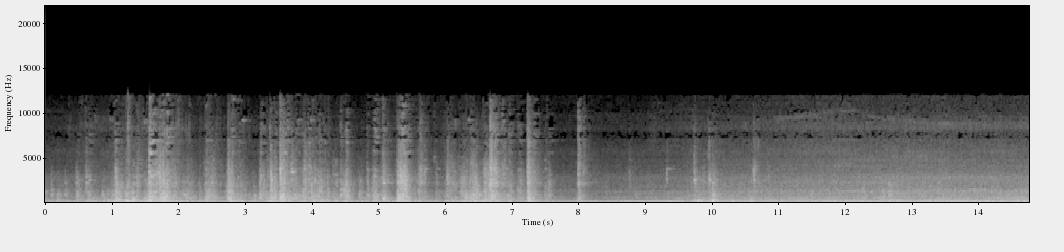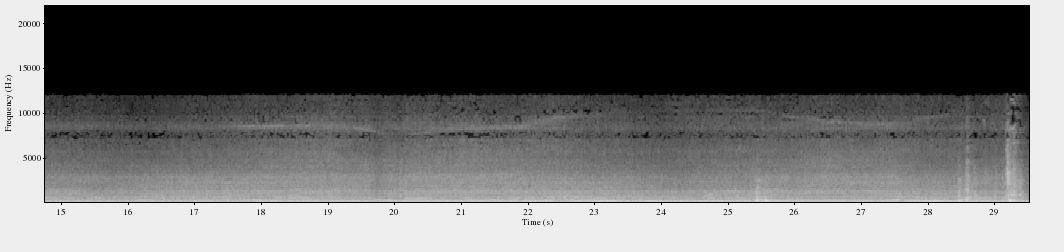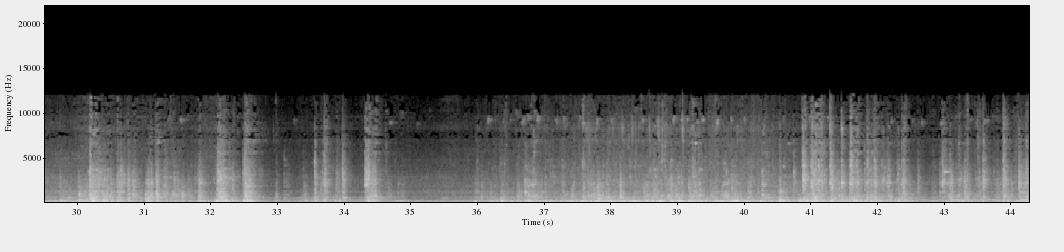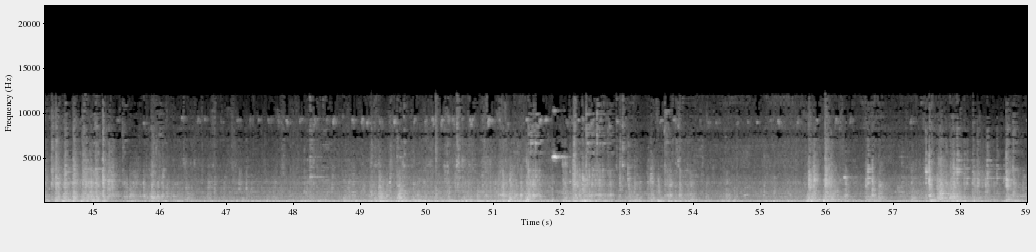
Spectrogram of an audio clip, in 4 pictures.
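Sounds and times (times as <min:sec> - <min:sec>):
excavator diesel engine droning: 0:00.0 - 0:59.0.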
